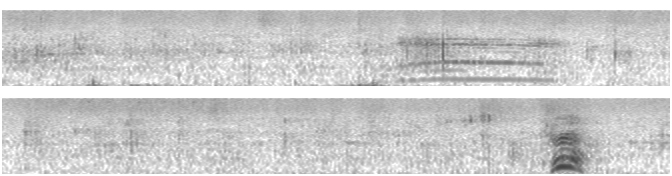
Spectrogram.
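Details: Sheep from Mandi district, kept by a trader who sells them at market for meat, give a steady, wavering bleat followed later by a brief, sharp cry.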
